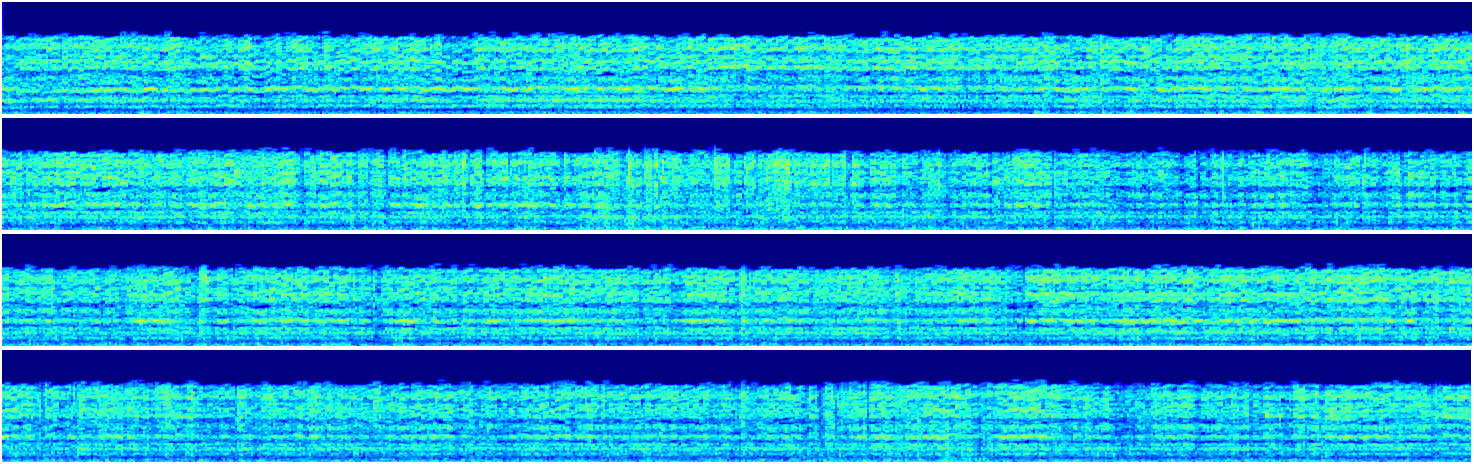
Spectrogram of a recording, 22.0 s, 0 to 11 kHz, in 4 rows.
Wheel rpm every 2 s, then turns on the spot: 190, 220, 240, 240, 240, 230, 230, 220, 230, 230, 230.
none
